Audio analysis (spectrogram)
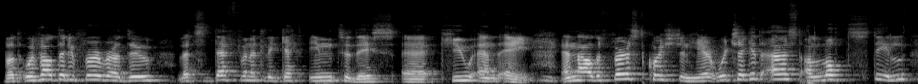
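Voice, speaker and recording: A man's voice: high voice, normal speed, fairly bright tone, lo-fi sound. A man in his twenties with a Swedish accent, chatting casually in a vlog recorded on a phone at home, with many fillers and restarts. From Sweden. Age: 20s. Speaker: YouTuber. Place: home room. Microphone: phone camera.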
